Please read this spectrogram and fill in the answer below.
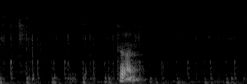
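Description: A man says a short "okay" a little past halfway, over faint scattered clicks in a small room.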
